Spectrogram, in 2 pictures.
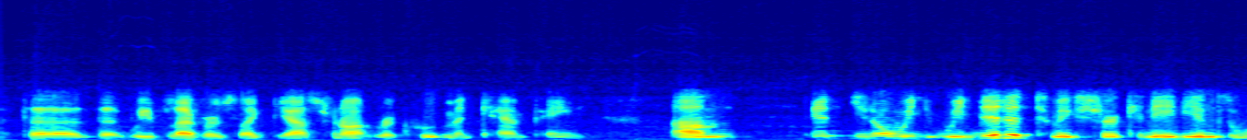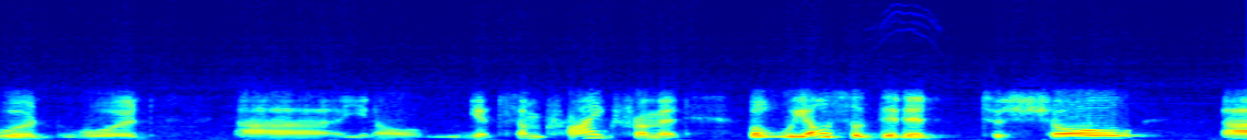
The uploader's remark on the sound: via telephone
